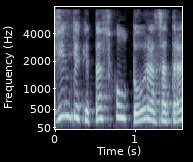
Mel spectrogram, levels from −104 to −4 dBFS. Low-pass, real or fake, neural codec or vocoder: 7.2 kHz; fake; codec, 16 kHz, 4 kbps, FunCodec, trained on LibriTTS, 50 frames a second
